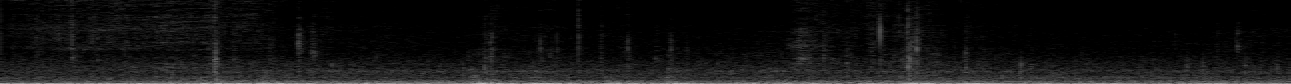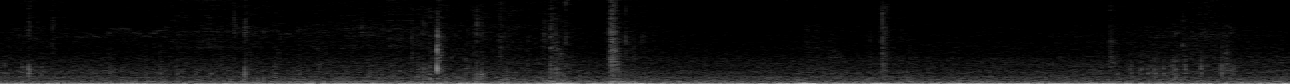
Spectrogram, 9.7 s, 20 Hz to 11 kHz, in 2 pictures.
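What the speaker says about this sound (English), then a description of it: "As you can see or hear, I'm kind of going over a bumpy road." A 1995 Cadillac Fleetwood Brougham rolling over a bumpy road, heard from the cabin as a steady low rumble with scattered soft knocks and thumps from the suspension, no talking.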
